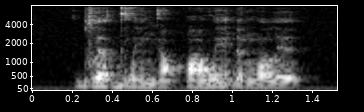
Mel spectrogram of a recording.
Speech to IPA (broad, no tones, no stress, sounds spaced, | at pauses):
ɡ l ə ɡ w ĩ ɡ ẽ qʷ ĩ w ĩ ɗ ə ŋ ɔ l ɪ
